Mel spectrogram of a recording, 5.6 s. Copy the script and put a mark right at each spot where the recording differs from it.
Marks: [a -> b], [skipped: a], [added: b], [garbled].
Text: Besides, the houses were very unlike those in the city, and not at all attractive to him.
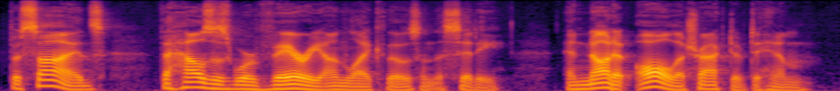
Besides, the houses were very unlike those in the city, and not at all attractive to him.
